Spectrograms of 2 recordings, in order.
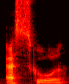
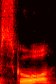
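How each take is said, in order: First: An extra vowel comes before the s sound. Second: It starts directly with the s sound. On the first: The speaker calls it wrong. "this doesn't sound very right in English" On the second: The speaker calls it right. "instead of school"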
